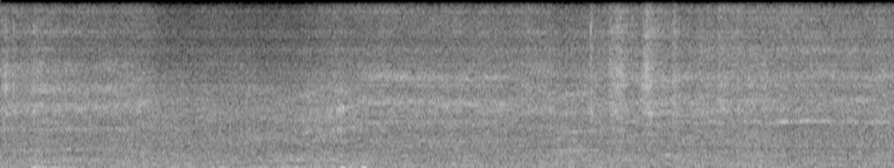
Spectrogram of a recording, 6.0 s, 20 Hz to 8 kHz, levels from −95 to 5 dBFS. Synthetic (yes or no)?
yes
